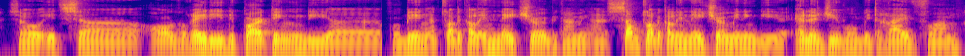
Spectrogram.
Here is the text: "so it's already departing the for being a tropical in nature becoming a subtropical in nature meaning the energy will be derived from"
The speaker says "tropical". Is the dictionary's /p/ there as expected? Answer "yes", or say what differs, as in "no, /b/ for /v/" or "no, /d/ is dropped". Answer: yes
